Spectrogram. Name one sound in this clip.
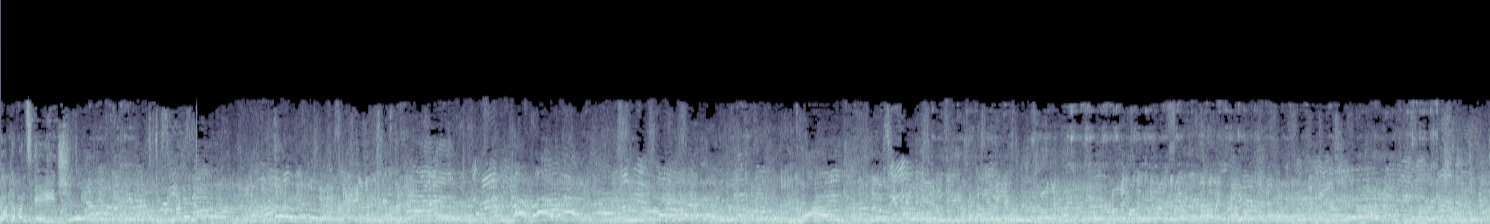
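A crowd of young children chatter and call out close by.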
